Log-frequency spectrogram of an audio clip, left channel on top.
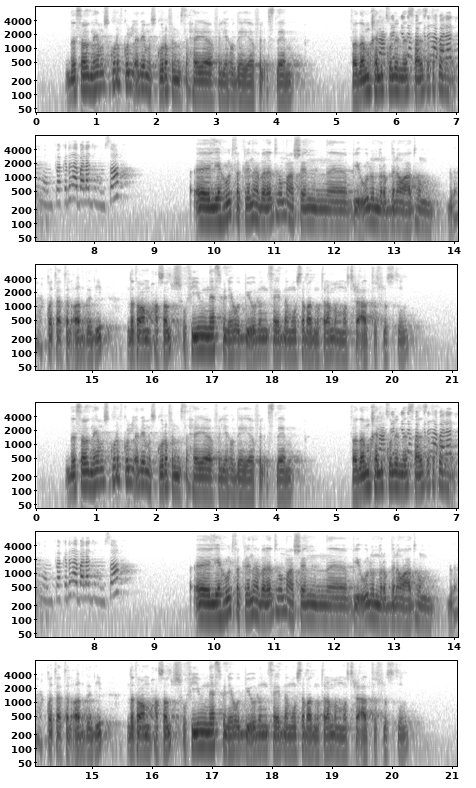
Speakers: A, on the right; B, on the left.
A: ده سبب ان هي مذكورة في كل الاديان مذكورة في المسيحية في اليهودية في الاسلام فده مخلي
B: فعشان
A: كل الناس
B: كده فاكرينها
A: عايزة تاخدها
B: بلدهم فاكرينها بلدهم صح
A: آه، اليهود فاكرينها بلدهم عشان آه، بيقولوا إن ربنا وعدهم بقطعة الأرض دي ده طبعا ما حصلش وفي ناس من اليهود بيقولوا إن سيدنا موسى بعد ما طلع من مصر قعد في فلسطين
